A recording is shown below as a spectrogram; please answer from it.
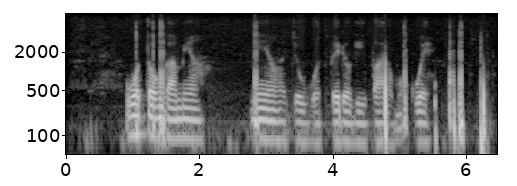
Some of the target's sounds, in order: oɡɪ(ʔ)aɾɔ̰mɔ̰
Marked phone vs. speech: incorrect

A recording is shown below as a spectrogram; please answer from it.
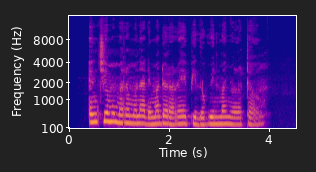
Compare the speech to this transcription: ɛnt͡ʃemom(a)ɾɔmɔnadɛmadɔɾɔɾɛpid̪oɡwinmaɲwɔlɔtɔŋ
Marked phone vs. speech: correct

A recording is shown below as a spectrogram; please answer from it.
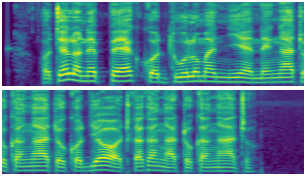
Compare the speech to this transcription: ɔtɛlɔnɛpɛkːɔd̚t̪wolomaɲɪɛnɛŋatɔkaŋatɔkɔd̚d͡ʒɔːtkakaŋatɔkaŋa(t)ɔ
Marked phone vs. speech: correct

